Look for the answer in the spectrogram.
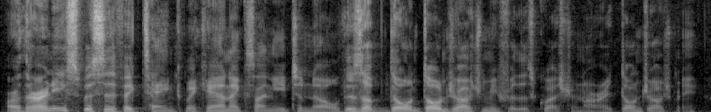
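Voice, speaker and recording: Here's a gaming livestreamer with a fairly low, very animated voice, talking fast with vocal fry. He chats loosely and slangily with viewers and teammates.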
